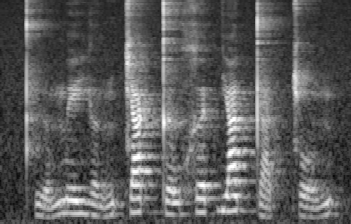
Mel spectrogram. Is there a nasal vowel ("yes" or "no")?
no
